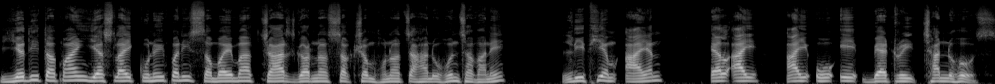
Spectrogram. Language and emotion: Nepali, neutral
